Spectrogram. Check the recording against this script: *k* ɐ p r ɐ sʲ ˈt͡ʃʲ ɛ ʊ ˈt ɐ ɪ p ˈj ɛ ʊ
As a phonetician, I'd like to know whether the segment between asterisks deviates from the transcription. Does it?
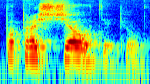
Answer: yes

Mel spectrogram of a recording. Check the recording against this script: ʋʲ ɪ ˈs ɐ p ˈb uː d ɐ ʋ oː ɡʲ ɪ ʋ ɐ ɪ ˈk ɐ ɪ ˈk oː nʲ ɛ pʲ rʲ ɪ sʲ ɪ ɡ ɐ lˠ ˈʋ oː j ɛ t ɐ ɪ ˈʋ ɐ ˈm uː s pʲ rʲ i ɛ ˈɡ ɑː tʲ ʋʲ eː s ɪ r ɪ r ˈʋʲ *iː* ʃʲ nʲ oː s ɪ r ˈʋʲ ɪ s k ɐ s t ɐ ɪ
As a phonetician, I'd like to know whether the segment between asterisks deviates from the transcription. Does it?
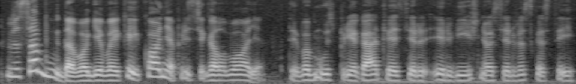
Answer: no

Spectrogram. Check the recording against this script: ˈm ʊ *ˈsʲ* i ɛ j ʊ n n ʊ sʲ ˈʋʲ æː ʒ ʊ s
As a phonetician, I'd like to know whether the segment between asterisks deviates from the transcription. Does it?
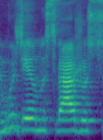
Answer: yes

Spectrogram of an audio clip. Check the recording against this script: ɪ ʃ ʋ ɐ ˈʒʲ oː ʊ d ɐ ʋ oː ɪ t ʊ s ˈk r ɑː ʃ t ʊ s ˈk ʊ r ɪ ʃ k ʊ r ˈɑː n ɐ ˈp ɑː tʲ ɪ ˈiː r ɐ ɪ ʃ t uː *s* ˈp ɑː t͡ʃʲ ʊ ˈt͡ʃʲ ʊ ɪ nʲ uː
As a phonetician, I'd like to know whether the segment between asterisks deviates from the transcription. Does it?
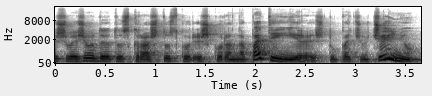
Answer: yes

